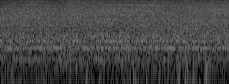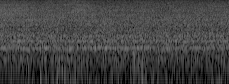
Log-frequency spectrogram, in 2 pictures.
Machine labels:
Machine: fan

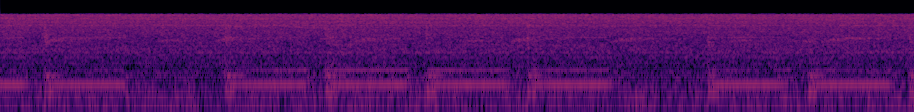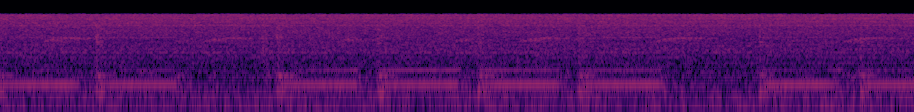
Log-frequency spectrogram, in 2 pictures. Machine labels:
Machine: slide rail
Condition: normal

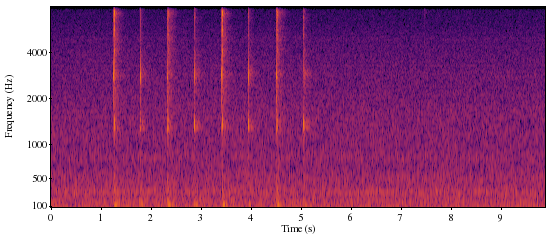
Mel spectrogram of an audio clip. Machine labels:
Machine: valve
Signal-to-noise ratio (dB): 6 dB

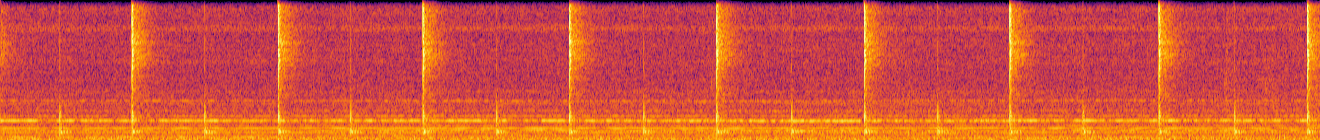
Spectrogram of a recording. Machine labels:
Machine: valve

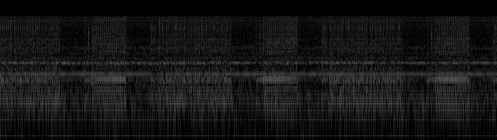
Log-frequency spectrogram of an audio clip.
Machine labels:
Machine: slide rail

